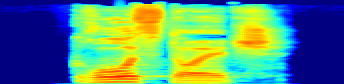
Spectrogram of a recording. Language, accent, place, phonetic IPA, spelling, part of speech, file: German, Germany, Berlin, [ˈɡʁoːsˌdɔɪ̯t͡ʃ], großdeutsch, adjective, De-großdeutsch.ogg
- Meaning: greater German (referring to Germany plus Austria etc)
